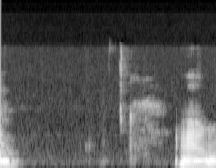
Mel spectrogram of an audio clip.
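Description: A man's speaking voice breaks off into a short pause, with a few faint clicks in the pause, then speaks again near the end.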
